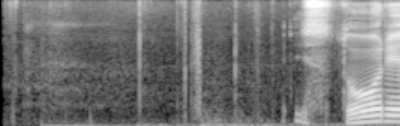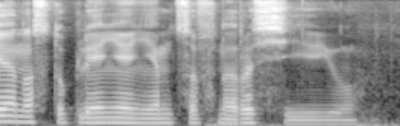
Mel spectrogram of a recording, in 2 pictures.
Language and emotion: Russian, neutral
